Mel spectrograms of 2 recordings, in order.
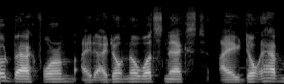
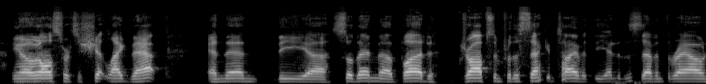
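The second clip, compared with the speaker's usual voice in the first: usual speaking voice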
